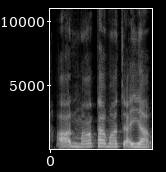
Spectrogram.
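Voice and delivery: high loud failing plea; broken cry; faint desperate cry. Acted. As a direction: gasp it as you pass out. Father fainting.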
